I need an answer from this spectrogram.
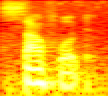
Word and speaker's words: Southwark: The next thing we know is happening is at the Gladstone Arms, which is in Southwark, is how it looks, but people say it's pronounced Southwark or something.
